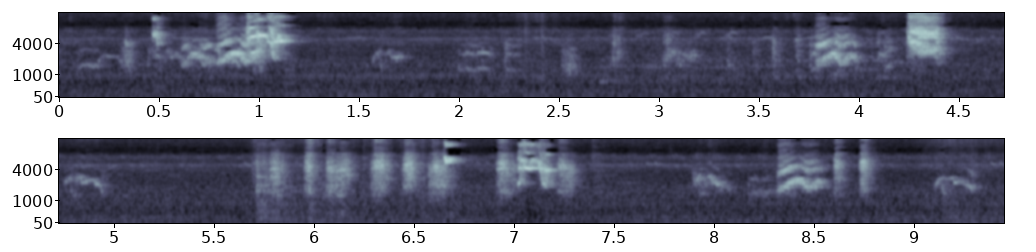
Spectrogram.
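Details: Cockatiel breeder pair kept indoors, calling during mating: scattered short chirps and harsh broadband squawks in irregular bursts, a dense cluster of clicks and chirps midway, and thin high notes in between.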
